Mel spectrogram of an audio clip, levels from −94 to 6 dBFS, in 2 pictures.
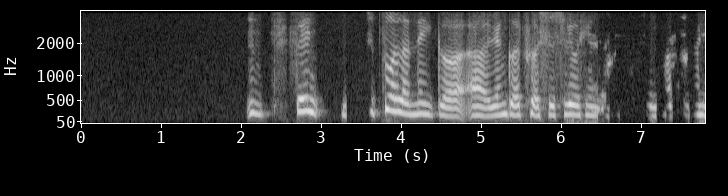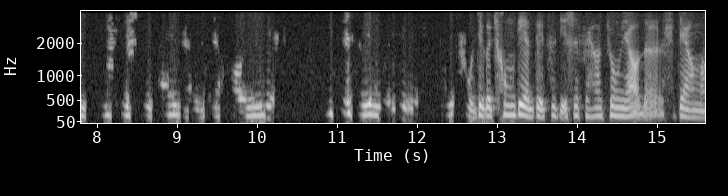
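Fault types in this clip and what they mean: Speech suppressed in double talk: Between 6.42 and 10.29 s, and again from 10.82 to 12.68 s, the speech dips, at its deepest falling by around 40 dB, for roughly 4 s and 1.5 s of affected sound in total. This is likely an echo canceller that could not tell the near talker from the far-end echo while both were active, so it attenuated everything, the near speech included.
Other side's voice leaking through: Short scraps of a second voice appear at 6.45, 7.38, 9.98 and 11.34 s, plus a longer stretch from 7.75 to 8.22 s, sitting roughly 15 to 30 dB under the main speech. These are likely far-end audio from the loudspeaker that the echo canceller left in the microphone signal, heard through the same 4 kHz-limited G.711 call path as the main speech.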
